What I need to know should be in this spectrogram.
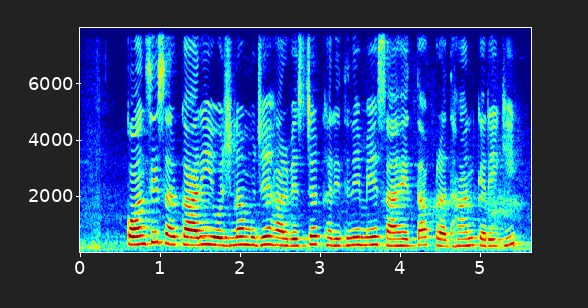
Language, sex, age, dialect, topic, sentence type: Hindi, female, 25-30, Awadhi Bundeli, agriculture, question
